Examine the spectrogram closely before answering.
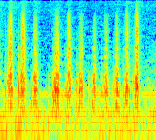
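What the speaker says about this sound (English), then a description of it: "you scrape off the excess paint" Repeated scraping strokes of a palette knife dragging excess paint off a wet canvas, about a dozen rhythmic rasping passes close up, with no talking.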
